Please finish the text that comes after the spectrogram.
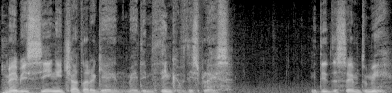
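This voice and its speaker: An actor playing a determined, wry young Spartan warrior in a video game, speaking in a terse, dry way. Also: male voice, low-pitched, animated, moderate pace, bright, forceful tone, slightly rough, full character voice. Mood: calm, curious. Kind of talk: video game dialogue acting.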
